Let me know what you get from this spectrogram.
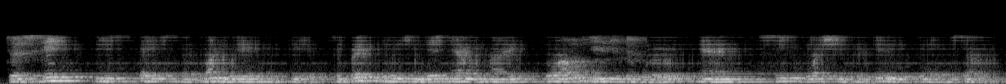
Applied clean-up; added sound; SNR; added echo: neural separator model SepFormer DNS4.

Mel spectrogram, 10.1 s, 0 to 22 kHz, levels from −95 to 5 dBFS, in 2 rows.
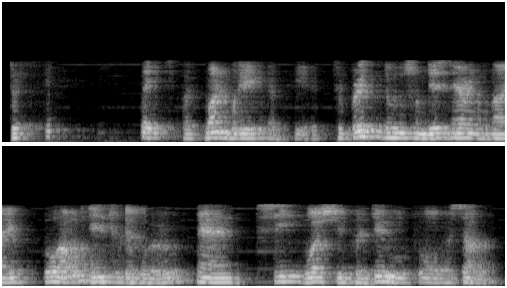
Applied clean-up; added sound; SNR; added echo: neural mask model DeepFilterNet 3.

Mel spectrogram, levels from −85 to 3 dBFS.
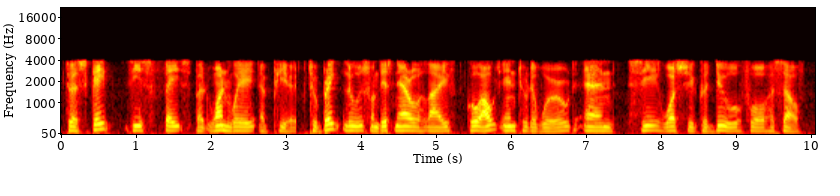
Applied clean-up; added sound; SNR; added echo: none; none; none; none.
